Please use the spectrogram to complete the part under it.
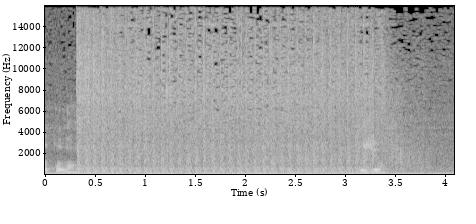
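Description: A machine gun fires in bursts.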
